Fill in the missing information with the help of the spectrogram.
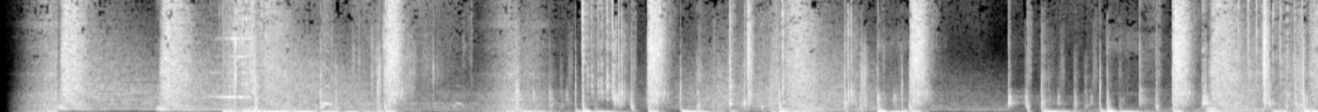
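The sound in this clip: A drum roll introducing a quiz question on a sports talk show, with many heavy, booming drum hits in quick succession and ringing tonal accents, loud and with no talk.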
